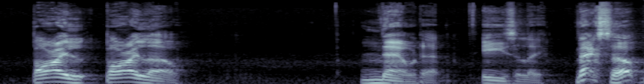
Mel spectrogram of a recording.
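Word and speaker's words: Bijlow: at right now uh the ij is almost as impossible to pronounce as a non-native speaker fantastic um never stood a chance then but try to pronounce it like a y to come a little closer so baijlo by bilo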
